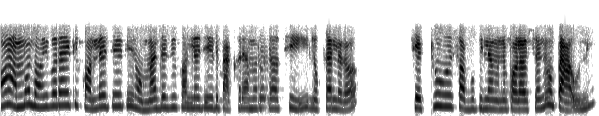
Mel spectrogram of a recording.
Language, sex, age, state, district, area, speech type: Odia, female, 18-30, Odisha, Bhadrak, rural, conversation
